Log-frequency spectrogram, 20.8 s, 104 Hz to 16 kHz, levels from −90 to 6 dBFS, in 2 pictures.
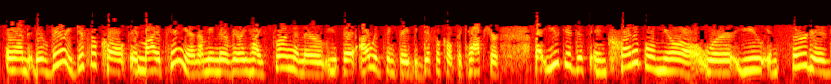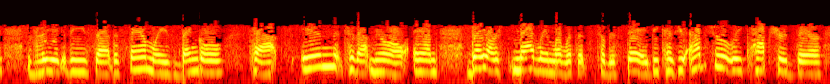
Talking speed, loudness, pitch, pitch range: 170 wpm, -15 LUFS, 230 Hz, 215-260 Hz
